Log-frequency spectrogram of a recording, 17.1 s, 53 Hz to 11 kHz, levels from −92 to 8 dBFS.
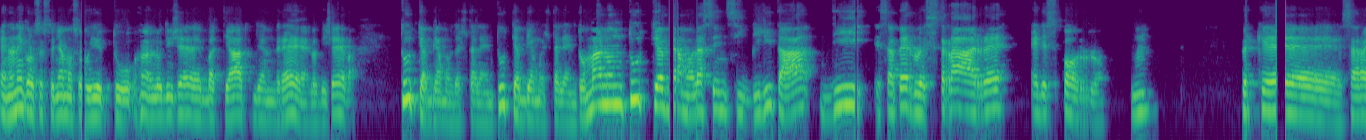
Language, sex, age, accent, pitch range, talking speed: Italian, male, 30-49, native, 130-170 Hz, 135 wpm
